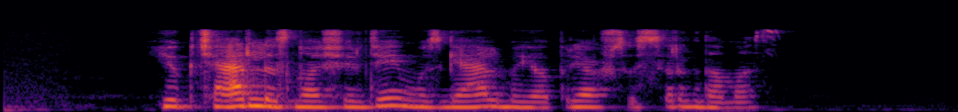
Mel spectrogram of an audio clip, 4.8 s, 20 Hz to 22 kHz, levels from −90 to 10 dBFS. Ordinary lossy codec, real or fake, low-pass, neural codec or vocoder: MP3, 96 kbps; real; 7.2 kHz; none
